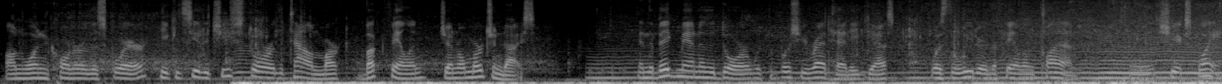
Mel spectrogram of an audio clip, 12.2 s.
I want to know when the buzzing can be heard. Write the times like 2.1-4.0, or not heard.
2.3-12.1.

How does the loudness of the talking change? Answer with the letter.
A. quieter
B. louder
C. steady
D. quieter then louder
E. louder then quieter
C.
